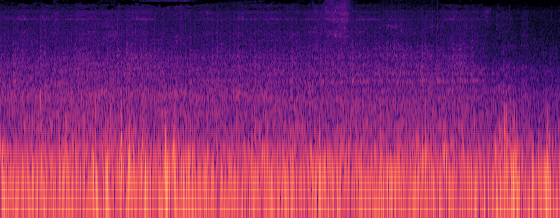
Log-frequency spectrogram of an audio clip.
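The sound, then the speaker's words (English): Matatu minibus driving through Nairobi, a steady low rumble of engine and road noise holding at an even level throughout. “That's illicit Mutatu driving. Oh yeah, he's going. He's going for it.”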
